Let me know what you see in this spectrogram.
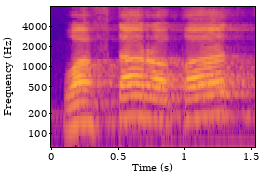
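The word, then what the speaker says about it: وافترقت: Waftaraqat an-nasara ala ithnataini wa sab'ina firqatan. Waftaraqat ya, maksudnya wa iftaraqat ya, bacanya waftaraqat, dan terpecah golongan Nasara menjadi 72 golongan.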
